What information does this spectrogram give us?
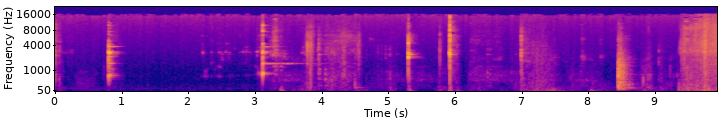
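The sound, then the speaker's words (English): Glass clinks and a few dull thunks, spaced irregularly, as a bottle is handled and whiskey is poured into a glass, with a brief rushing pour at the end. No one speaks. “I got to pour something else.”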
